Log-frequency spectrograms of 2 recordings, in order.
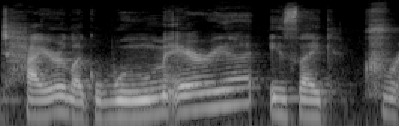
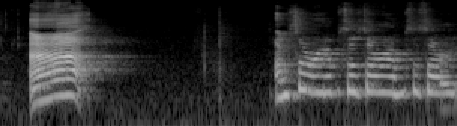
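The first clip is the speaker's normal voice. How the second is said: imitated pained yelp, higher and louder; 4 dB louder than usual. Retelling a sudden sharp pain during a procedure: imitating a pained cry. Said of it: "I went like this".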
